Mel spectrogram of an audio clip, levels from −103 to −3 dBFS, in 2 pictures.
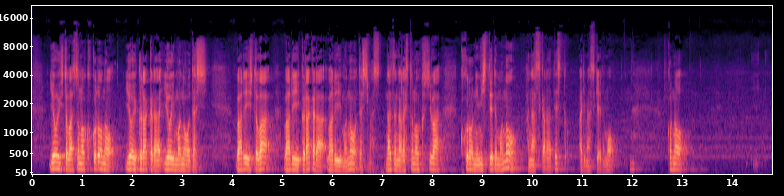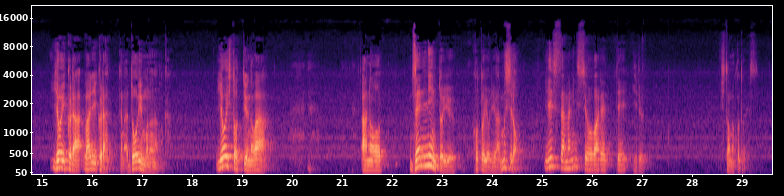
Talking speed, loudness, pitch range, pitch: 275 characters per minute, -26 LUFS, 120-155 Hz, 130 Hz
